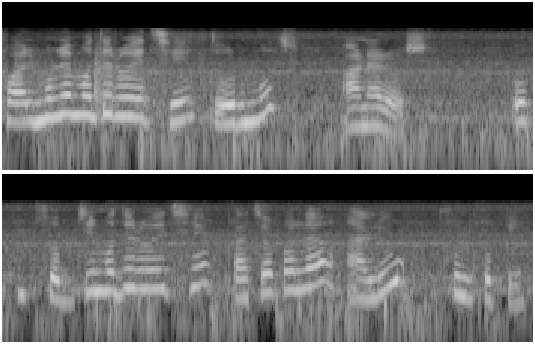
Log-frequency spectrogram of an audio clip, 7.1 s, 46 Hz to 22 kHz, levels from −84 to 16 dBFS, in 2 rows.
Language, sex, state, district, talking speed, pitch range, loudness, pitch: Bengali, female, West Bengal, Cooch Behar, 110 wpm, 265-345 Hz, -15 LUFS, 300 Hz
